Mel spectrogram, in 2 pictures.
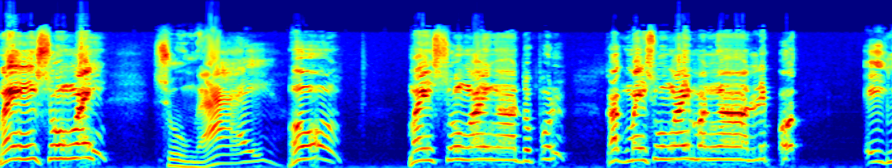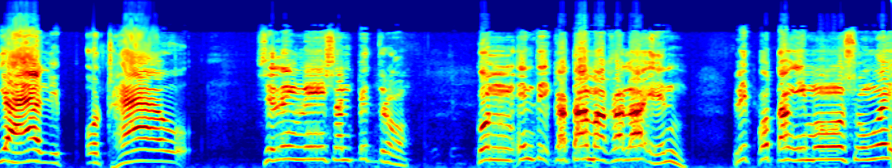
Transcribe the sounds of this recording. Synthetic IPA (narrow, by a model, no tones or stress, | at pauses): majsuŋaj | suŋajo | majsuŋajŋad̪ʊpʊl | kaɡ̚majsuŋajmanŋalɪp̚ʔʊt̪̚ | ɪɲalɪp̚ʊt̪haw | sɪlɪŋnisanpɛd̪ɾo | kʊnɪnd̪ɪʔkat̪aːmaʔkalaːʔɪn | lɪp̚ʊt̪aŋiːmosuŋaj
